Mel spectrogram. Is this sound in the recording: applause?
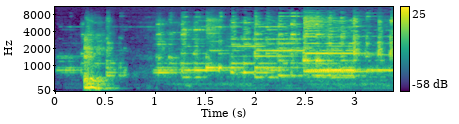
no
